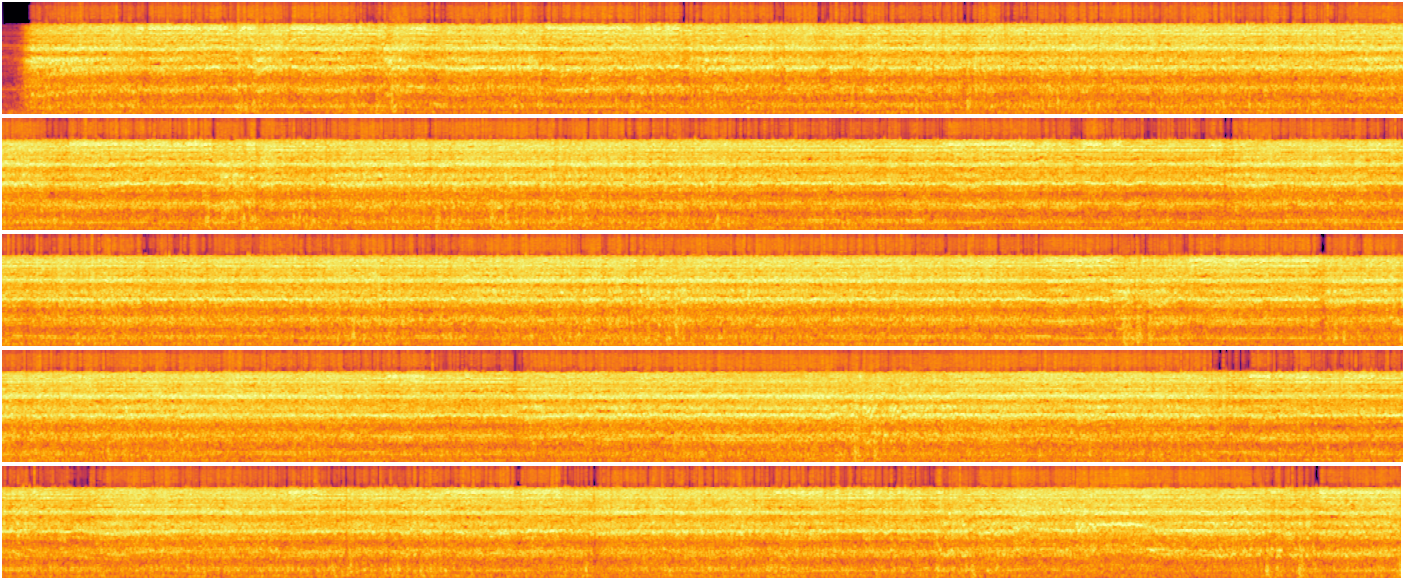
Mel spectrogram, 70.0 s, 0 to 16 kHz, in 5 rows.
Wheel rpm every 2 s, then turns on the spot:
150, 220, 230, 220, 230, 230, 230, 220, 230, 230, 230, 230, 230, 230, 230, 230, 230, 230, 230, 230, 220, 230, 230, 230, 220, 210, 220, 230, 230, 230, 230, 230, 230, 250, 220.
none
